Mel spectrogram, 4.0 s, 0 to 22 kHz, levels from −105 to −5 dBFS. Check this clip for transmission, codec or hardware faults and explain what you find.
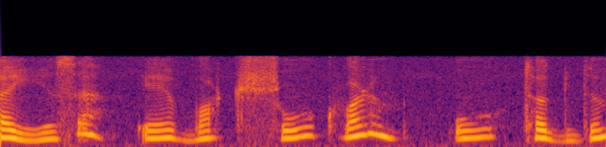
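Aliasing runs through the whole clip. The sound was resampled down, which fits a new rate near 11 kHz, without an anti-alias filter, so content above 5.5 kHz folds back as unrelated tones, roughly 25 dB below the signal, giving gritty, metallic highs. A plain low-pass would only sound dull, with no stray pitches.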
